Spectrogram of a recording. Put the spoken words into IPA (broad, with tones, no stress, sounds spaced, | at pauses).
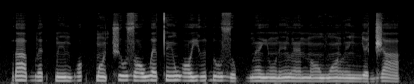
ɾ a˦ b ɛ˧ k͡p ĩ˨ b ɔ˦ k͡p ɔ̃˧ t͡ʃ u˦ z ɔ˧ w ɛ˦ t ĩ˦ w ɔ˦ j ɨ˦ ɗ u˦ z u˨ p b ɛ̃˧ j ũ˨ ɾ ĩ˧ l ɛ̃˧ n ɔ̃˧ v ɔ̃˧ l ĩ˨ ɲ ɛ˨ d͡ʒ a˦˨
